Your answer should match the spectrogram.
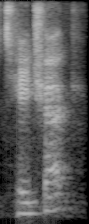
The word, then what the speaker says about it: Tejcek: that it matters but it's uh it's t-check like i'm sorry no it's it's one of those uh impossible to pronounce last names nobody could possibly ever get it right so and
